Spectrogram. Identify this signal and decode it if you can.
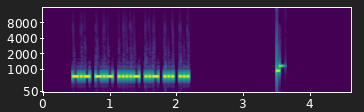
Morse code, heard as a keyed tone, about 40 wpm, 700 Hz. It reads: KK4USS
